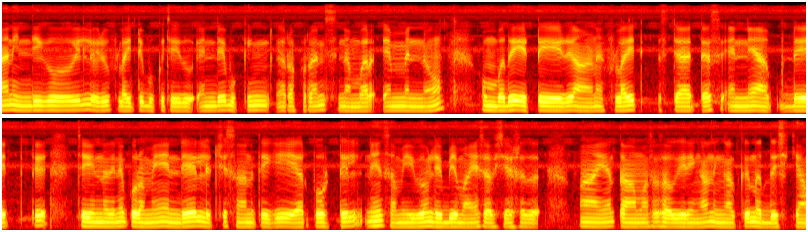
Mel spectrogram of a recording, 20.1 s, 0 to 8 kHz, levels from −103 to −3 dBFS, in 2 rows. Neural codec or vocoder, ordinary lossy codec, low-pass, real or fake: none; none; 7.2 kHz; real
